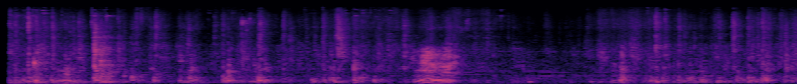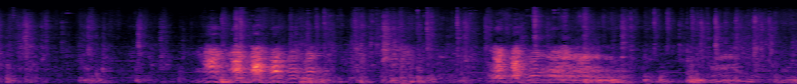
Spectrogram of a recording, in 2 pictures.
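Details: Several dogs, a schnauzer, a Ridgeback and shepherds, together: harsh, rasping vocal bursts come in short clusters, loudest around the middle and near the end, between quieter shuffling and scuffling noises.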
